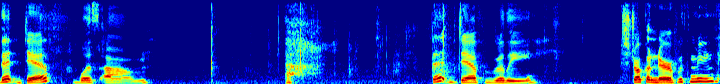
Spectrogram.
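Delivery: voice holding back tears. Speaker begins on traditions a man started for them, holding back tears. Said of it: "I'm about to start crying".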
